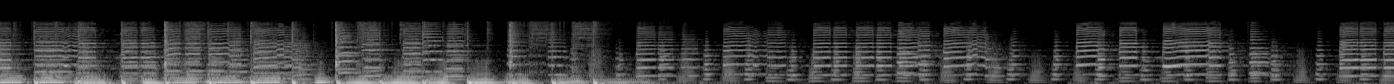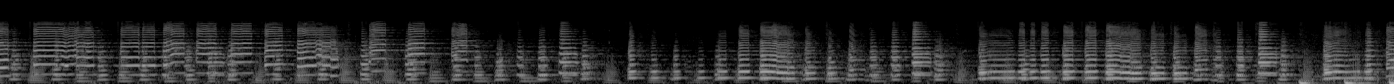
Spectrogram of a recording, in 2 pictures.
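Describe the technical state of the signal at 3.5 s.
At 3.5 s the resampler restarted on every block, as it does throughout the clip. The 44.1 kHz to 16 kHz conversion was run on each 40 ms block separately. At every block edge the converter lacked the real neighbouring samples and worked from silence or the block's opposite end, which leaves a small error at each boundary. The result is a regular disturbance at 25 Hz, the block rate, which is present only while there is signal.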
